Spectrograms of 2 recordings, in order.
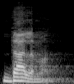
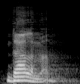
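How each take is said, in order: Both takes have the same delivery.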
